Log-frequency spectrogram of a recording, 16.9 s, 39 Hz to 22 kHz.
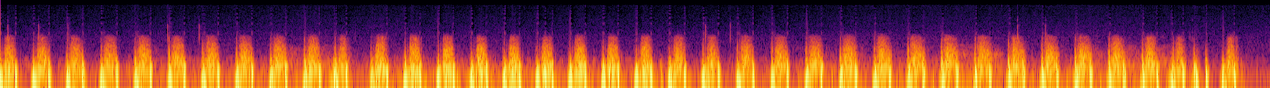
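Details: Loud, fast thumping heartbeats, about 130 per minute, with uneven spacing and a few pauses, recorded with the heart pressed while a single-lead ECG was being used; irregular heartbeat (arrhythmia).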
